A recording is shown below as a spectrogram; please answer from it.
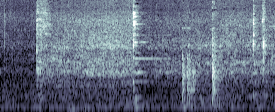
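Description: Chicken with ginger-garlic paste sizzles steadily in a pan while a utensil scrapes and stirs it, producing several distinct clinking, scraping strokes over the constant frying hiss.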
